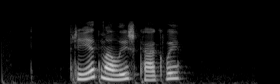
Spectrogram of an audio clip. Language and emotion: Russian, positive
